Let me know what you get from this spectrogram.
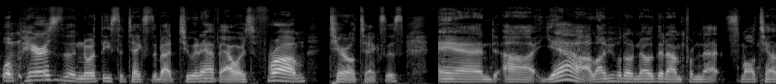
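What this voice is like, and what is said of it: Country Texas accent. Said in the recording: “this accent is country. As hell from Texas.”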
